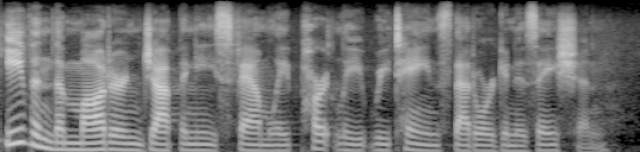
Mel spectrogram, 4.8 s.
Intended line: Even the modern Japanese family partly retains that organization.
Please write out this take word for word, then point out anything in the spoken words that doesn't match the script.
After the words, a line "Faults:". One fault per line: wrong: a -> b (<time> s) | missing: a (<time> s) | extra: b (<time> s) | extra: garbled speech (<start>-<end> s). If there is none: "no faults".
Even the modern Japanese family partly retains that organization.
Faults:
no faults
